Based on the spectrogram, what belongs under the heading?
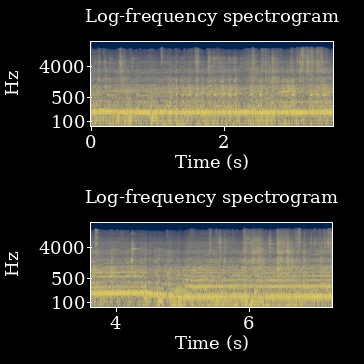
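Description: Opel Astra GSi rally car's engine heard from inside the cabin, running at a steady high pitch, then dropping to a lower steady note about four and a half seconds in as the driver changes gear. Short clicks and rattles run through it.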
